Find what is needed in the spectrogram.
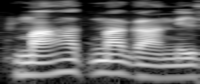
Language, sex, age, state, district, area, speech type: Telugu, male, 18-30, Andhra Pradesh, Palnadu, rural, spontaneous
